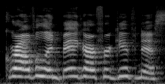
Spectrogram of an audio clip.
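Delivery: high, pompous command; demanding alien. A narrator's reading. Helmicrons demanding the humans grovel, high pompous voice. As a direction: order them to grovel. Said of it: "the Helmicrons demanded".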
